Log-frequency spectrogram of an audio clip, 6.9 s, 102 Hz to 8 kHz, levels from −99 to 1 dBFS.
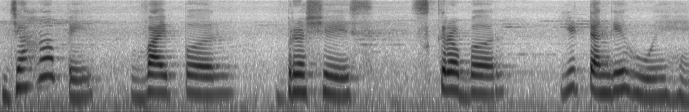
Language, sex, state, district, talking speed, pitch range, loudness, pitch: Hindi, female, Madhya Pradesh, Dhar, 80 wpm, 185-230 Hz, -18 LUFS, 210 Hz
